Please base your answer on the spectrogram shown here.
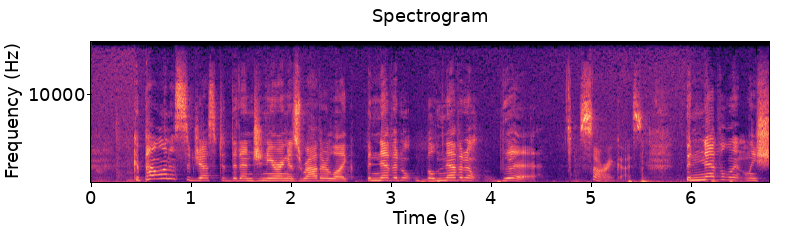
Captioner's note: struggles to say word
